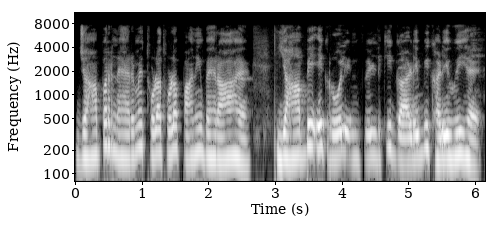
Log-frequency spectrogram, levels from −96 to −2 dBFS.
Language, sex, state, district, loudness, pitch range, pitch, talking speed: Hindi, male, Uttar Pradesh, Lalitpur, -14 LUFS, 155-180 Hz, 160 Hz, 205 wpm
